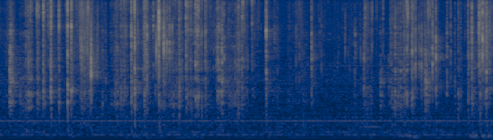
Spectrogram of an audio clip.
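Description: A utility knife blade slices and scrapes through a small remaining piece of dry, solid orange bar soap. The cuts make a rapid series of crisp, dry, crackling clicks that are bright and sharp, with no ring after each one. A faint steady hum runs underneath.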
